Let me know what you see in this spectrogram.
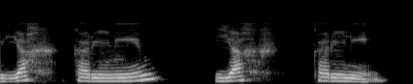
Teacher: So that means that this visarga will be pronounced as yah, yah. This is the jihva mulya form of visarga, meaning that it's pronounced at the root of the tongue.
